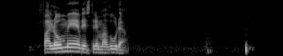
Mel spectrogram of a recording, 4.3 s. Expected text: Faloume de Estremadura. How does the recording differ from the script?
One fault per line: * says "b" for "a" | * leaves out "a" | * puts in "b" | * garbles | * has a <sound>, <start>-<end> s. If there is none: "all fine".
all fine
